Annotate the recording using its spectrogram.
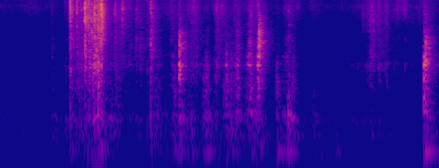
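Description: A deck of large oracle cards being shuffled by hand: a run of soft, irregular swishes and taps as the cards slide over one another.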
